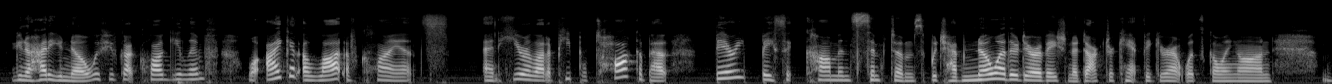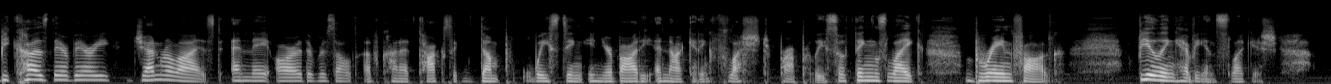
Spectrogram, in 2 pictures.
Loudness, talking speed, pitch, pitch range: -21 LUFS, 170 wpm, 185 Hz, 160-220 Hz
